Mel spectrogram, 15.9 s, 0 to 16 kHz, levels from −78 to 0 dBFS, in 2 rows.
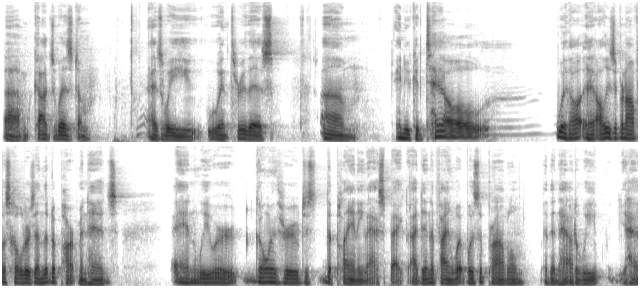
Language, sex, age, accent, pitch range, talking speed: English, male, 40-59, American, 90-115 Hz, 165 wpm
